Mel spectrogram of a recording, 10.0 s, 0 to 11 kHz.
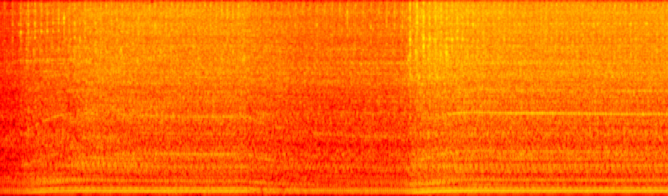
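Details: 1959 Case 300 tractor at full throttle after generator repair: deep even engine beat, briefly easing and picking back up, no misses or knocks; charging voltage normal at full throttle, spikes near 15 V at idle.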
